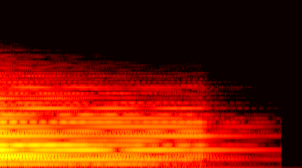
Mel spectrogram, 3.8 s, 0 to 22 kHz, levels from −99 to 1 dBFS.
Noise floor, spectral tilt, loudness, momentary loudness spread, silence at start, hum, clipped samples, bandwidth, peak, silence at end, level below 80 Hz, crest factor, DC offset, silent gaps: -66 dBFS; -9.5 dB/octave; -29 LUFS; 15 LU; 0 s; none; under 0.1%; 5.8 kHz; -12 dBFS; 0.85 s; -62 dBFS; 18 dB; under 0.1%; none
